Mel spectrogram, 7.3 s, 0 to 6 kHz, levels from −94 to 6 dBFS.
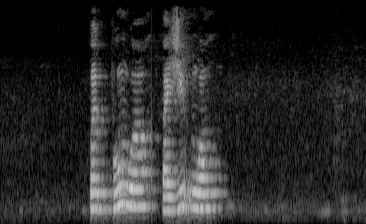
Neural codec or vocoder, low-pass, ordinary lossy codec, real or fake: none; 5.4 kHz; AAC, 48 kbps; real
